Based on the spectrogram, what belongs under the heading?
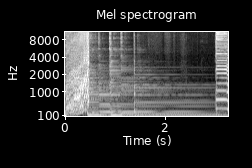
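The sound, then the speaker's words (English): A quick, rasping jeans zipper pull lasting about half a second, fairly loud, followed by a sustained, ringing musical tone and another brief burst near the end. No one speaks. “I'm going to get on my trusty jean zipper back to the 1800s to find out where jeans came from.”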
